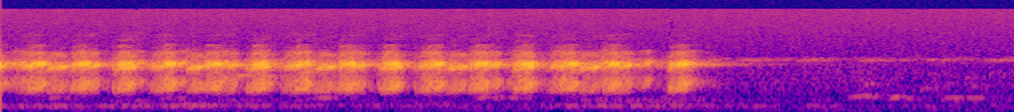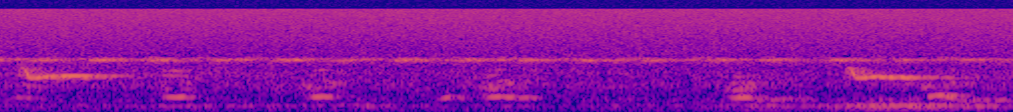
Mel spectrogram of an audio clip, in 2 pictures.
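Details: Tree frogs at a forest pond at night in north-east Italy, mid-April, give a loud rapid pulsed burst for under three seconds, then stop, leaving a faint steady hum and a few scattered soft calls.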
